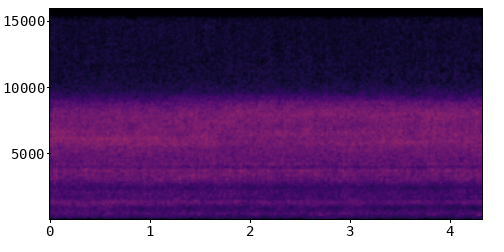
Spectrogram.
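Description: Steady, even hiss of outdoor background noise with no distinct events.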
